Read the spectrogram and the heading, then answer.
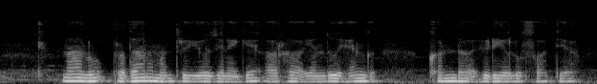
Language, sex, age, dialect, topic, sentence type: Kannada, male, 18-24, Northeastern, banking, question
